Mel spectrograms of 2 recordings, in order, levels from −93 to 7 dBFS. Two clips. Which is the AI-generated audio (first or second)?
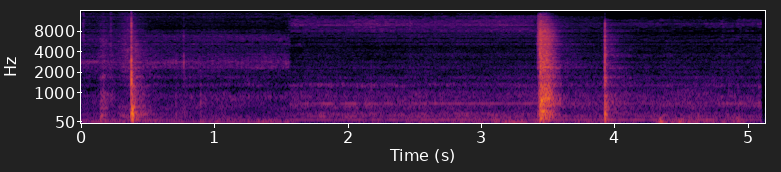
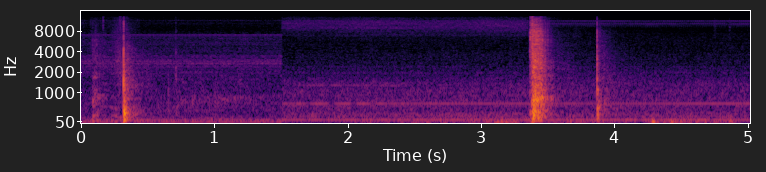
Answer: first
